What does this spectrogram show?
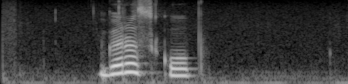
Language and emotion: Russian, neutral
